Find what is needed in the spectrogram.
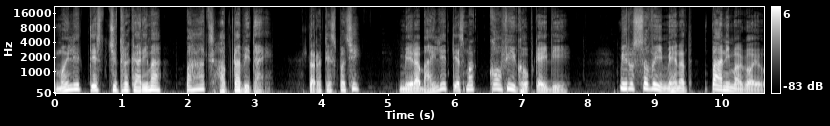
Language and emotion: Nepali, sad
